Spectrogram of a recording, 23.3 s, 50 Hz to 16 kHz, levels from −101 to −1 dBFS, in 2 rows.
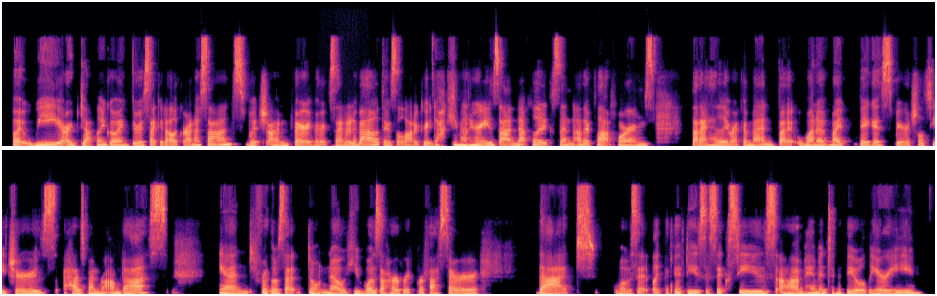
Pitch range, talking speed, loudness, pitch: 190-220 Hz, 170 wpm, -19 LUFS, 200 Hz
